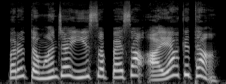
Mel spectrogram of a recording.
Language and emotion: Sindhi, angry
